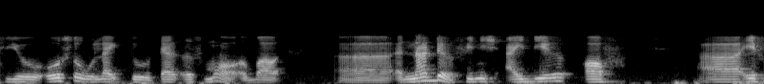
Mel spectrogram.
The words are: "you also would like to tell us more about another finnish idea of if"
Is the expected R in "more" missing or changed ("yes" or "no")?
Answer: yes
